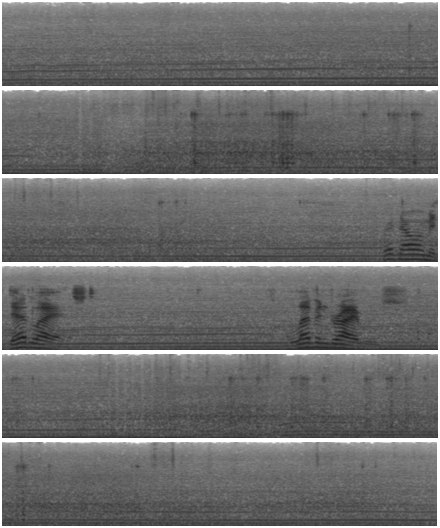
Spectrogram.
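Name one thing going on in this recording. A racing car engine drones steadily, its pitch dipping and rising as the car slows and speeds up.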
